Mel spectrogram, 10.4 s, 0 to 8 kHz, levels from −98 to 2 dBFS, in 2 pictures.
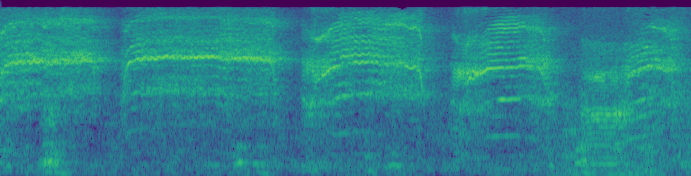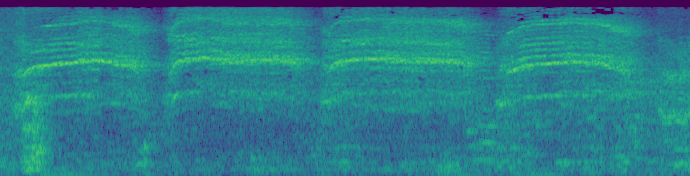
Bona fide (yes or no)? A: yes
